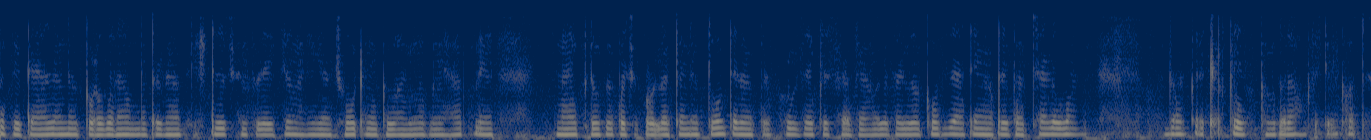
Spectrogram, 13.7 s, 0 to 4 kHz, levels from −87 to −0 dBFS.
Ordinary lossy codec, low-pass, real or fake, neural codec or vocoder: none; 3.6 kHz; fake; codec, 16 kHz, 1 kbps, FreqCodec, larger model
